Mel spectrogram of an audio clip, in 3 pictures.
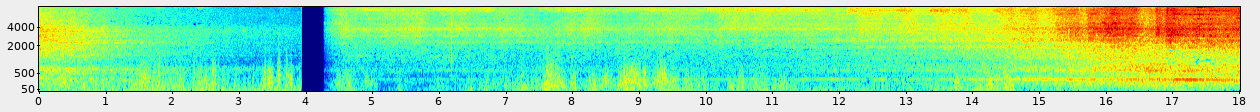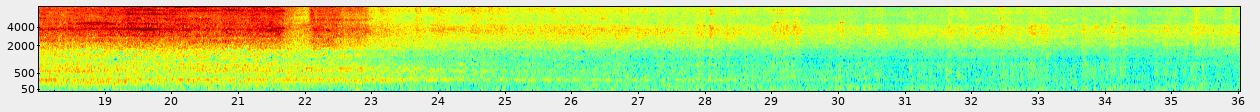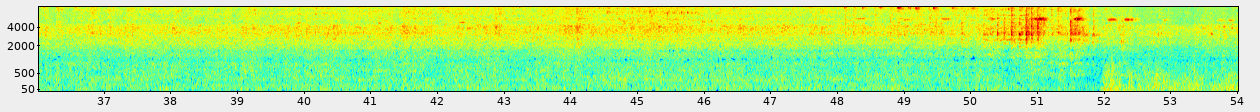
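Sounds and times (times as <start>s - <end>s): low train rumble: 0.0s - 54.0s
high wheel squeal: 4.4s - 23.0s, 48.1s - 52.6s
wheels clattering over rail joints: 26.8s - 54.0s.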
